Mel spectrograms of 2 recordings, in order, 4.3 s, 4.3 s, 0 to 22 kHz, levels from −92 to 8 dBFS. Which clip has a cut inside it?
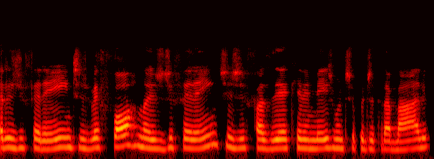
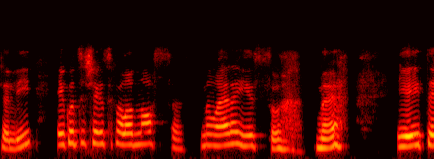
second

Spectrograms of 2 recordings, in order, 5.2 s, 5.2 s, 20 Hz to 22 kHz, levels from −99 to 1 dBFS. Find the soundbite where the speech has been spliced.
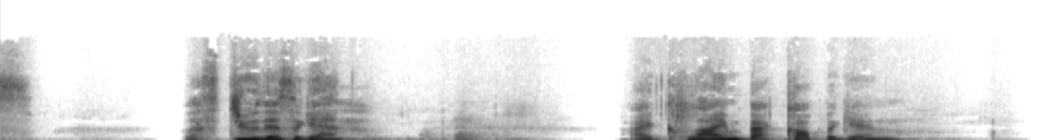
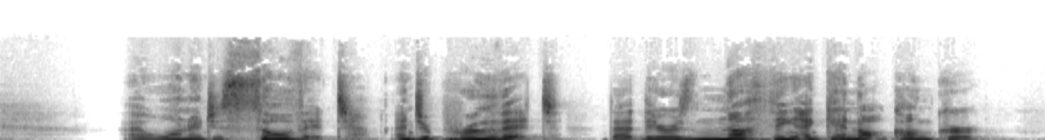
second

